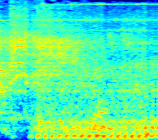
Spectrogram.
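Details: Rusi Rapid motorcycle after repair of idle that kept dying: push start fires first try, settles at once to even quick popping idle; no throttle needed, no longer stalls, idle RPM higher.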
